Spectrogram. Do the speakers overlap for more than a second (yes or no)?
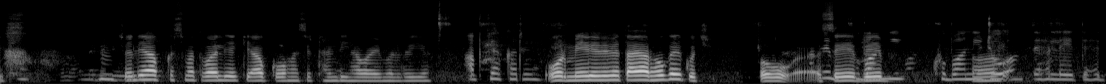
no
